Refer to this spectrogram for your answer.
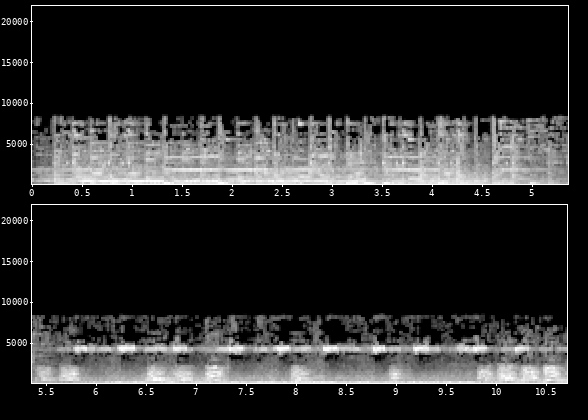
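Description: A dog barks repeatedly in short, loud bursts after a dense stretch of tonal, music-like sound, with a steady high insect-like chirr running beneath the barking.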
